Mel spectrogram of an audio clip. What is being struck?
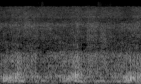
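Nothing is struck.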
